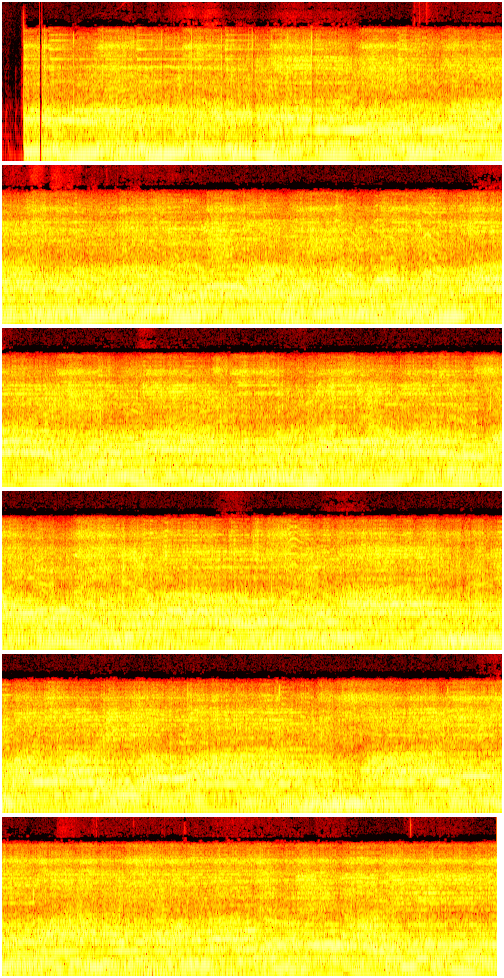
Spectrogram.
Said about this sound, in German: Und ähm, wir stimmen euch jetzt einfach mal ein, wie es im Stadion ist, denn ähm, ich habe nur das Handy hochgehalten und das klang so.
